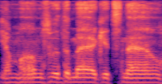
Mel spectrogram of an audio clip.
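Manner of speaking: strange, weird, possessed demon voice. Describing demons taking over bodies, the speaker quotes them: weird demon voice. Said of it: "that weird voice?".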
